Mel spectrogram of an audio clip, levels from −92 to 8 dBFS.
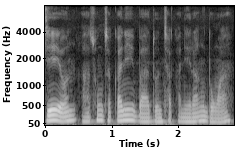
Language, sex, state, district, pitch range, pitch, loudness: Garo, male, Meghalaya, West Garo Hills, 100-120 Hz, 110 Hz, -17 LUFS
